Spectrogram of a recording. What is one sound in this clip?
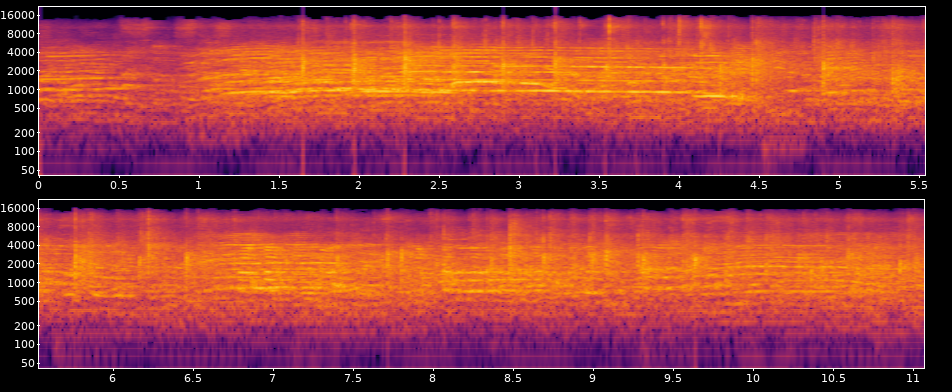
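Several people talk and cheer loudly in an echoing room.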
